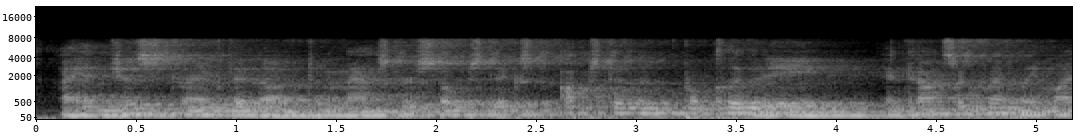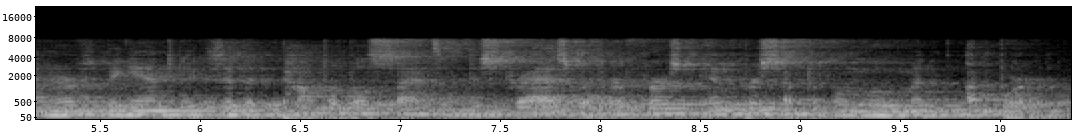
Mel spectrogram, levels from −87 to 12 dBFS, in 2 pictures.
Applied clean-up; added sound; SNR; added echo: none; none; none; reverberation time 1.6 s.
